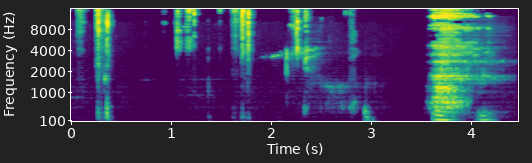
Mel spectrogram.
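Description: A few sharp, isolated clicks from a computer keyboard and mouse. Near the end comes a loud, breathy hum from the narrator close to the microphone.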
